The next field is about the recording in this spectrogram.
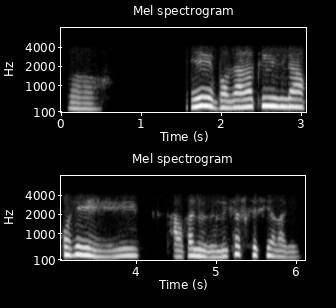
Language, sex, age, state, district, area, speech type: Assamese, female, 30-45, Assam, Darrang, rural, conversation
